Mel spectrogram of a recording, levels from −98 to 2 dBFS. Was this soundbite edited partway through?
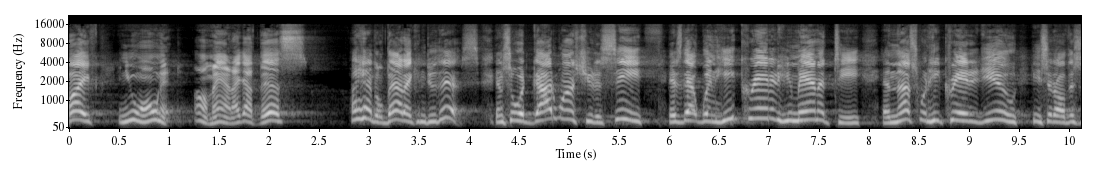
no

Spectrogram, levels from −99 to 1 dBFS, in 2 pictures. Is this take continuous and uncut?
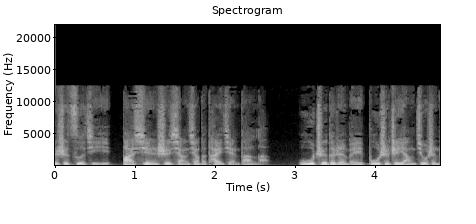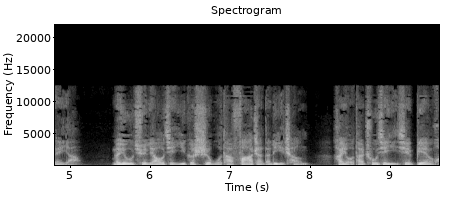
yes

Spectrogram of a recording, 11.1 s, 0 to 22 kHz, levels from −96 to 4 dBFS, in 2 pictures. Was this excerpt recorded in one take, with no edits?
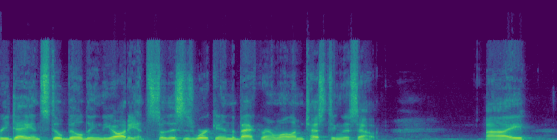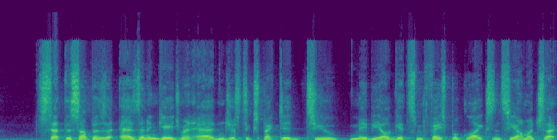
yes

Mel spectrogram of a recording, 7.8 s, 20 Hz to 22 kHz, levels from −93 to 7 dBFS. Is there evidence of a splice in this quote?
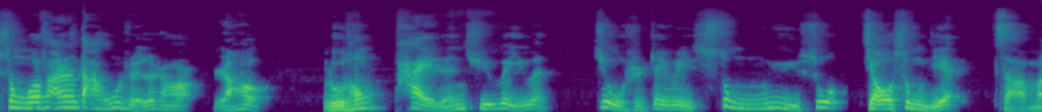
yes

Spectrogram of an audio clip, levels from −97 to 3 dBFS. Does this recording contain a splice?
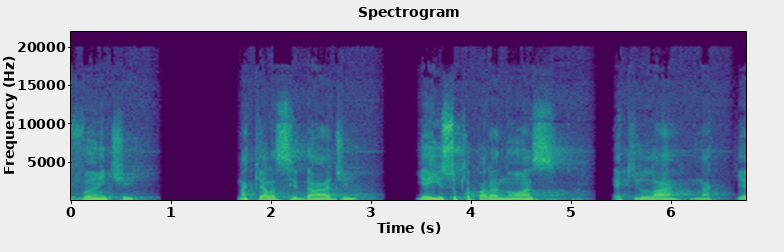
yes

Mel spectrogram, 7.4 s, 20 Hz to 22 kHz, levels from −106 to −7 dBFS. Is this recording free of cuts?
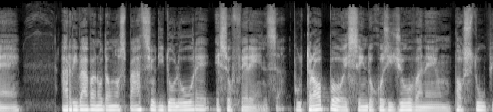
no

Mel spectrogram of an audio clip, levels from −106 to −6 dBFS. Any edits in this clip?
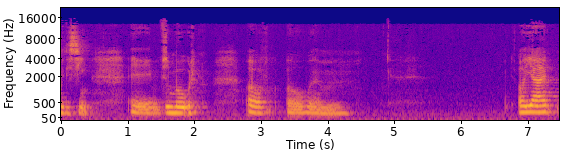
yes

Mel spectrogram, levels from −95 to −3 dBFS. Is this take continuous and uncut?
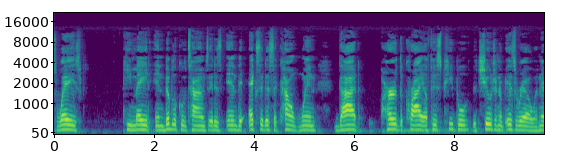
yes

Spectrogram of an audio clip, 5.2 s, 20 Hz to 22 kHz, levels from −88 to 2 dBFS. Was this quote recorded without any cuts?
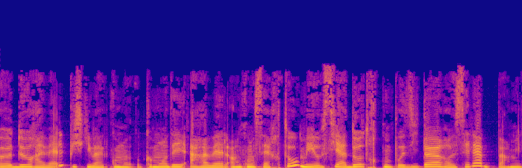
yes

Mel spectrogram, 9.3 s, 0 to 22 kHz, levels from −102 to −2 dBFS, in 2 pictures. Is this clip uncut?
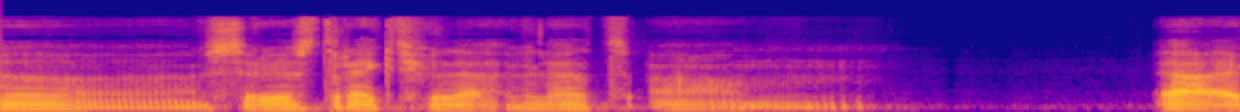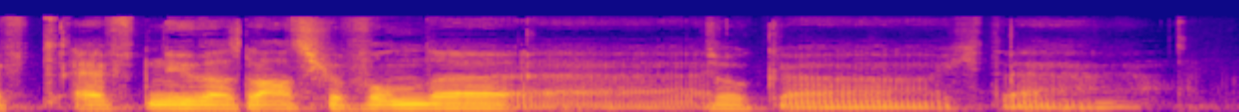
no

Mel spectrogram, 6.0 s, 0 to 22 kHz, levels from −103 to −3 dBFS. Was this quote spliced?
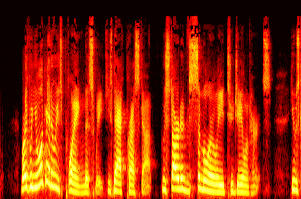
yes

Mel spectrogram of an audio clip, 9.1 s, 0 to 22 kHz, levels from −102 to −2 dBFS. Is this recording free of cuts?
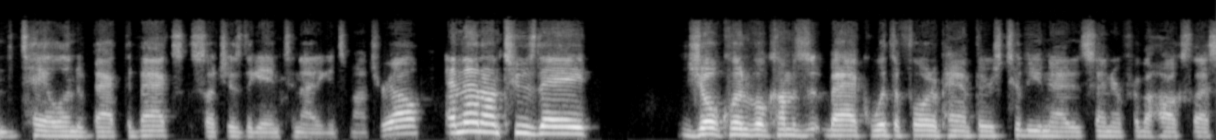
no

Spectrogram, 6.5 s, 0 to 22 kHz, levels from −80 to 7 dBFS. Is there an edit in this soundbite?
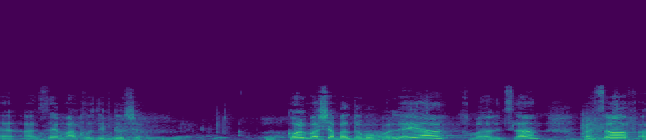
no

